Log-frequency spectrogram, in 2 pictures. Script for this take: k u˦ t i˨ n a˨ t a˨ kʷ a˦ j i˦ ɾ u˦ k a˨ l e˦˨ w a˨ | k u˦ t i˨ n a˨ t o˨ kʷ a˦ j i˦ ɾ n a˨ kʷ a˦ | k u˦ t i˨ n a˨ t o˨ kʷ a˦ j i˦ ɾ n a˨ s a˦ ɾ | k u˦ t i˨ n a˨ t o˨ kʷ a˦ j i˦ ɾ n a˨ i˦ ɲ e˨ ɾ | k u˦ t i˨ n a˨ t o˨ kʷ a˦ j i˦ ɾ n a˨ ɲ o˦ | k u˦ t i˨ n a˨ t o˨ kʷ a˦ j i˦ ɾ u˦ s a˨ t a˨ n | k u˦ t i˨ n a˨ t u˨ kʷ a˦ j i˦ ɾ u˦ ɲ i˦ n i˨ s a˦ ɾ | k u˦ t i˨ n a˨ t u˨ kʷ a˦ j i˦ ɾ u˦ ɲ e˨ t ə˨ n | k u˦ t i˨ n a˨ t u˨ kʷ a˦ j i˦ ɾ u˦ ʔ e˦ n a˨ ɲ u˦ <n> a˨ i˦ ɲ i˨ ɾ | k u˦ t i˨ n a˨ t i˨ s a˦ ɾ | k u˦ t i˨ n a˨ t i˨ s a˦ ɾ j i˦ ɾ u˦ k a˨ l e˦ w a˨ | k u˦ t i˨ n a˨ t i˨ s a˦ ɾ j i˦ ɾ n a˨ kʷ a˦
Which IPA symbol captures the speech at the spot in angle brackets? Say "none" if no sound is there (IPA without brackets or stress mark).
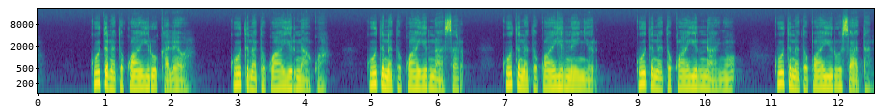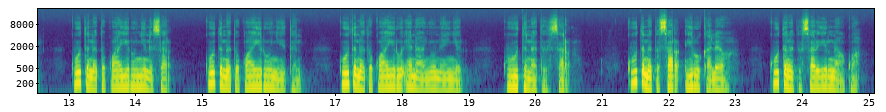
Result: n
